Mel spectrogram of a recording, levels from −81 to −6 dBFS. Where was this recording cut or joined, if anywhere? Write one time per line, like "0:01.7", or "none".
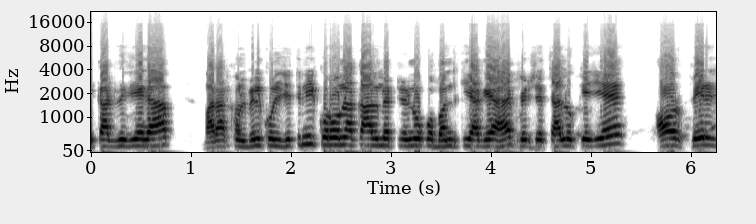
0:01.4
